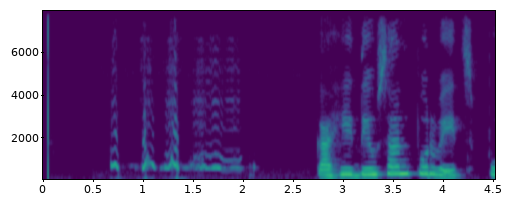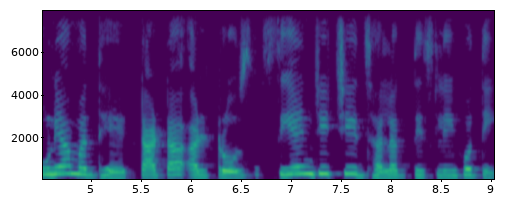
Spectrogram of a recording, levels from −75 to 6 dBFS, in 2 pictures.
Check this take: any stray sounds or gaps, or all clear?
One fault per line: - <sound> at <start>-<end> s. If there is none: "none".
- bark at 0.7-2.2 s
